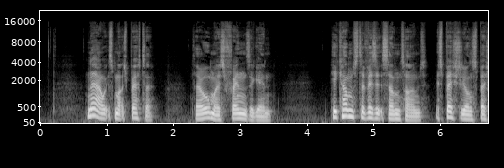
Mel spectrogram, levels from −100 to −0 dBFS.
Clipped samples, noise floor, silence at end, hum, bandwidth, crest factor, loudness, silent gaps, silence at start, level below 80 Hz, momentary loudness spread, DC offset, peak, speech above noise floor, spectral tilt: under 0.1%; -62 dBFS; 0 s; none; 15 kHz; 18 dB; -21 LUFS; none; 0.7 s; -62 dBFS; 9 LU; under 0.1%; -4 dBFS; 42 dB; -6.5 dB/octave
